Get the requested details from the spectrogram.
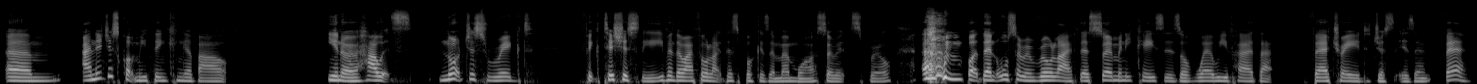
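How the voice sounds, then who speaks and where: Low-voiced chatty young woman. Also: normal speed, no room sound, clean studio sound. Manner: chatty, laughs often, many fillers. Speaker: book club podcast co-host. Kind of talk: casual book discussion.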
